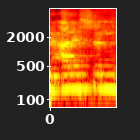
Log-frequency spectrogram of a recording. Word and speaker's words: Ålesund: stop from the beginning you grew up in ålesund or exactly the right pronunciation yeah and you made you a kind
